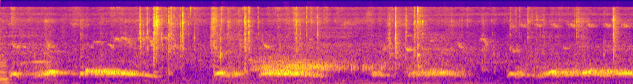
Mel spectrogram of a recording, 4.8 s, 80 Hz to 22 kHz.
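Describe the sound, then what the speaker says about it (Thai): A spotted dove coos in a repeated rhythmic series of seven soft, low hooting notes, fairly faint and steady, with a few faint chirps in the background. "เพราะว่าเจ้า YouTube เขาขันที่ 7 ถึง 9กุก"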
